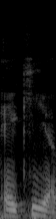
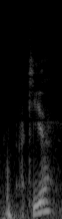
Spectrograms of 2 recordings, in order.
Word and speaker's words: IKEA: it's called an ikea not like akia but it's like aqila ikea that's how they say it sure and i got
